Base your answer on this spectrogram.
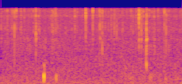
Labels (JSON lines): {"label": "ambient", "recorder": "HydroMoth"}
